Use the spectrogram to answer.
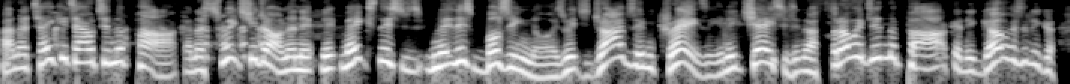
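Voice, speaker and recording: A man's voice: high voice, sing-song, a little fast, few pauses, dry recording, studio quality, voice pushed up, exaggerated voice. A man voicing a confused, insistent old man who rambles earnestly on a radio prank call. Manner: rambling, repetitive, earnest complaining.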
